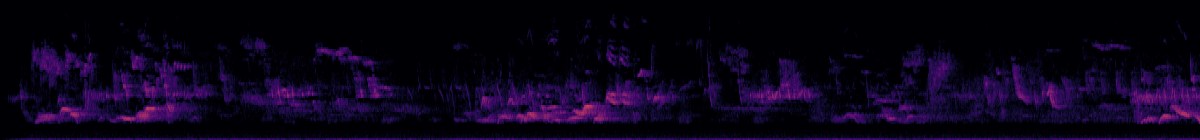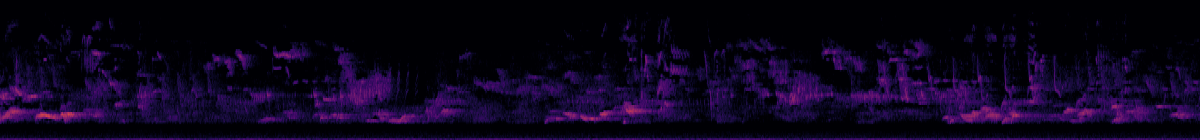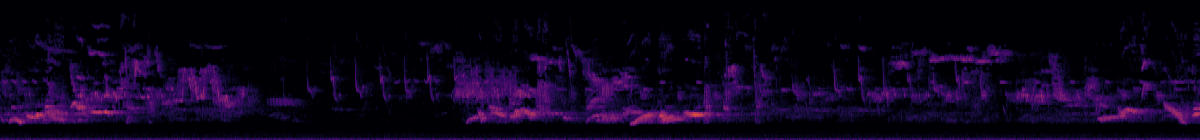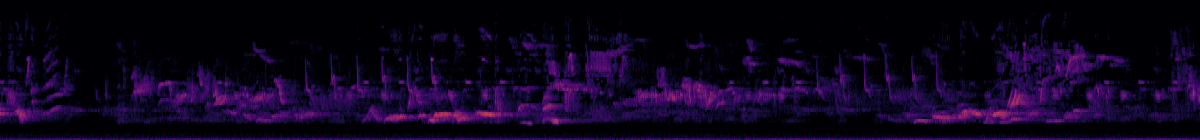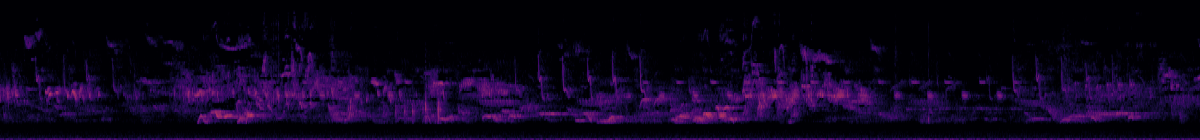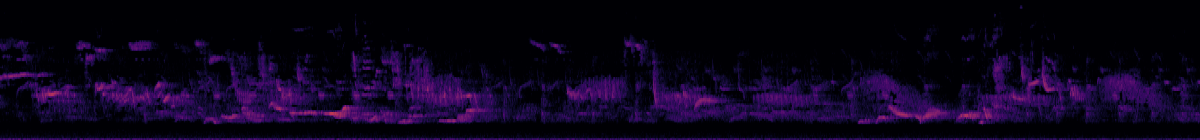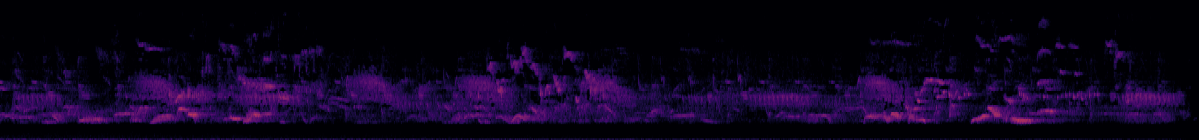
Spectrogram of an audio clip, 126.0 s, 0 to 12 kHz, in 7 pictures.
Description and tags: Outdoor ambience Blackbird in focus
Blackbird loud and clear as well as several other birds.
Outdoor ambience recorded with MS mic on Zoom H6 recorder.
ambiance, ambience, ambient, atmos, atmosphere, bird, birds, Blackbird, field-recording, nature, Outdoor, outside, room-tone, spring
